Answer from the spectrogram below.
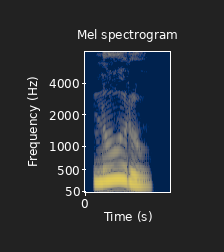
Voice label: "ನೂರು", Kannada

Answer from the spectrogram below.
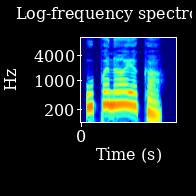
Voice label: "ಉಪನಾಯಕ", Kannada; upa nāyaka; noun

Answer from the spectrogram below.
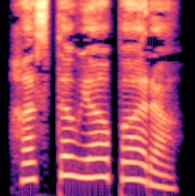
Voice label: "ಹಸ್ತವ್ಯಾಪಾರ", Kannada

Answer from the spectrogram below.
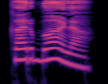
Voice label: "ಕುರಿಬಳ್ಳಿ", kannada

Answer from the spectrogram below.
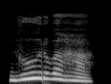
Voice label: "ಧೂರ್ವಹ", Kannada; dhūrvaha; carrying, drawing a burden.

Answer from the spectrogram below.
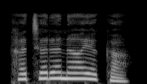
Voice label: "ಖಚರನಾಯಕ", kannada

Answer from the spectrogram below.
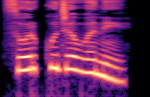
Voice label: "ಸೊರ್ಕುಜವ್ವನೆ", kannada

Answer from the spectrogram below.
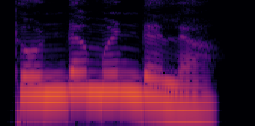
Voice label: "ತೊಂಡಮಂಡಲ", Kannada

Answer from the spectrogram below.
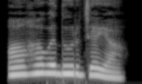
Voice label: "ಆಹವದುರ್ಜಯ", kannada

